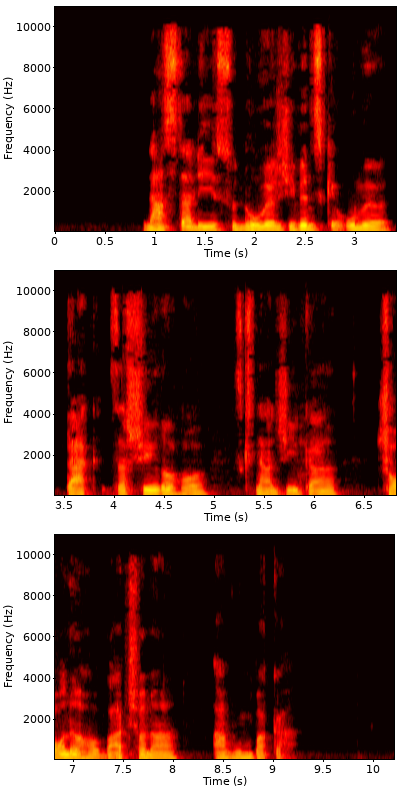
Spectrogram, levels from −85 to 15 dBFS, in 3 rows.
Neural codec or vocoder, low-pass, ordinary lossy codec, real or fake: codec, 16 kHz in and 24 kHz out, 2.2 kbps, FireRedTTS-2 codec; 9.9 kHz; AAC, 48 kbps; fake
